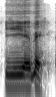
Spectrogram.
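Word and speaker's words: Yahweh: y es se sabe que es yeve, esa es la pronunciación.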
